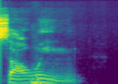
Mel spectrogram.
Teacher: So in that word in their language, the MH doesn't make what we consider to be MH sound, it makes a W sound. So it's Sawin.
